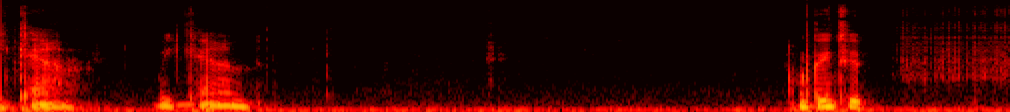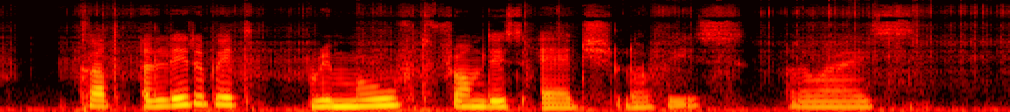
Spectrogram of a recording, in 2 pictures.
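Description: A craft knife scratches as it cuts through paper.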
